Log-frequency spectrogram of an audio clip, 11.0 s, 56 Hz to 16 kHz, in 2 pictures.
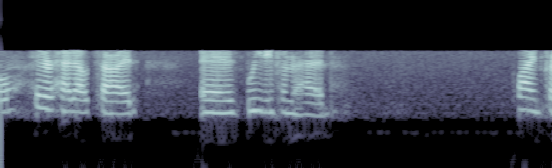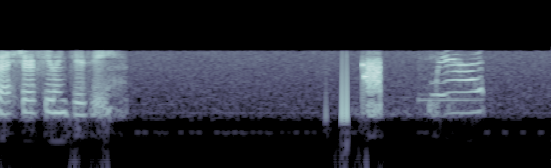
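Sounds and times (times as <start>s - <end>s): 
speech: 0.0s - 3.4s, 5.2s - 6.8s
cat meowing over a thin radio-like channel: 9.2s - 10.4s.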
